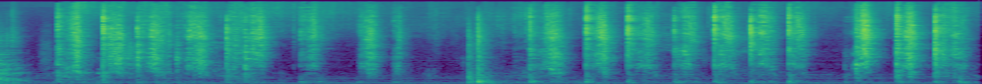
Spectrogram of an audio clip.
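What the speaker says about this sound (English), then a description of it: "I'm gonna scramble these eggs here" Eggs scrambled in a bowl, a rapid rhythmic scraping and clinking of a utensil against the bowl in repeated bursts separated by short pauses, close and clear with no talk.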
